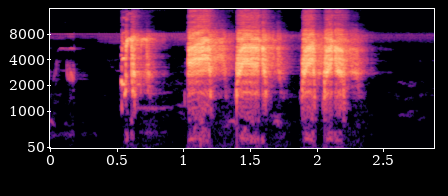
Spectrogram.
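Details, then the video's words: Sindhi black francolin calling in a village: a faint short note, then three loud, harsh, grating double-pulsed notes in quick succession over about two seconds, with nothing else heard. "Sindhi Kala teetar ki khubsurat awaaz gaon mein"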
